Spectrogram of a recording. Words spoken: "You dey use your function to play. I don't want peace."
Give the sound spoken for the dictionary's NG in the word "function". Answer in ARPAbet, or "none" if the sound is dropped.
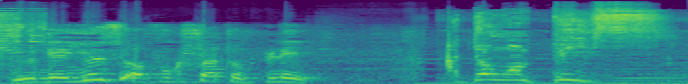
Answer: none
